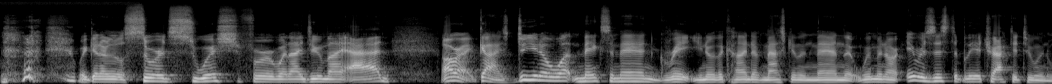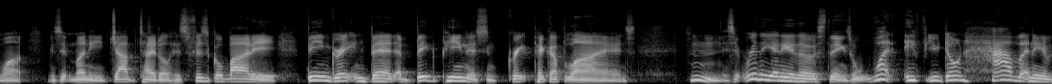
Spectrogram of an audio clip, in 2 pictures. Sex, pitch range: male, 105-145 Hz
